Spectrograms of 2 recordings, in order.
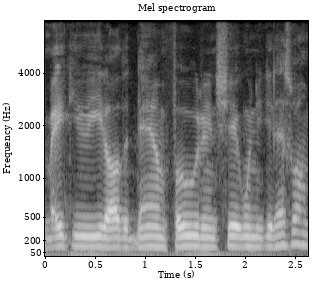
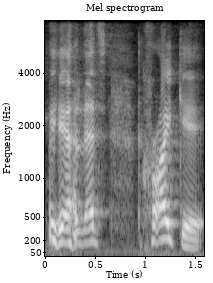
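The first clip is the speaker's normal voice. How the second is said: mock Australian; 6 semitones higher, 5 dB louder, slower than usual. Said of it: "that sound like an Irishman".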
